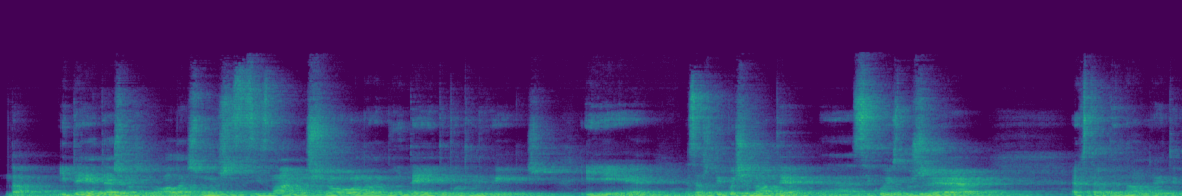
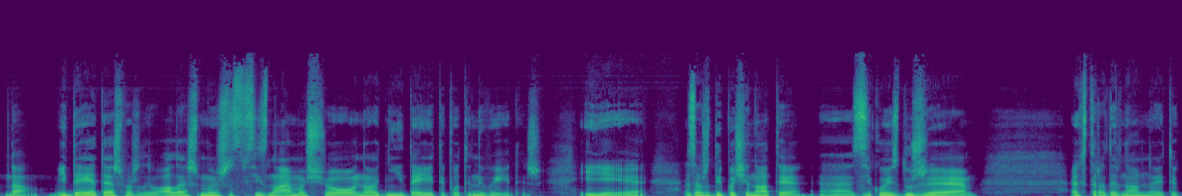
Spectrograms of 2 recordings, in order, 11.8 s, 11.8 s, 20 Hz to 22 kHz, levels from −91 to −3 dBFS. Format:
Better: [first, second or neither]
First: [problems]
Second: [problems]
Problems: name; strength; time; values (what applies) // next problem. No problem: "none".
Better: second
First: off-mic speech; far // room echo; noticeable; dies away in 1.8 s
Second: none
